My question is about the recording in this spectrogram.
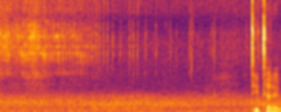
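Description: Steady outdoor background noise with a run of faint, short, high ticks starting about a second and a half in.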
